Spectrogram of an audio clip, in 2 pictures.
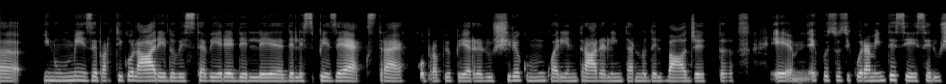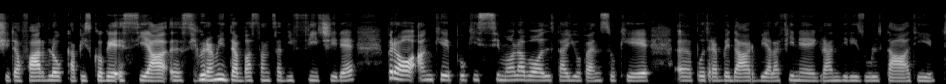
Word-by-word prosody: uhm, - - -1 0.2
in 185 0 -6
un 175 0 -5
mese 185 -1 -2
particolare 175 0 +2
doveste 170 +1 -3
avere 170 -1 +1
delle 165 -1 0
delle 170 +1 -1
spese 170 0 +2
extra 160 +1 0
ecco, 155 0 -6
proprio 155 +2 -6
per 160 -1 -2
riuscire 170 +3 -1
comunque 175 -1 -5
a - - -2
rientrare 165 0 0
all'interno 165 0 -6
del 165 0 -4
budget. 160 +1 -2 0.4
Ehm, - - +1
e - - -1
questo 190 -1 -5
sicuramente 175 +2 0
se 185 -5 -1
se 175 - -2
riuscite 175 +2 -2
a - - 0
farlo, 185 +1 +6
capisco 185 +1 -2
che 185 -1 +6
sia, 175 -2 +6
uhm, 190 - -1
sicuramente 210 +3 +5
abbastanza 185 +1 -2
difficile, 185 +1 -3 0.3
però 240 -8 +8
anche 215 -1 +1
pochissimo 205 0 -5
alla 205 +1 +1
volta 190 -1 -1
io 180 +1 -4
penso 175 +2 -5
che, 175 -1 0 0.3
uhm, 180 0 -2
potrebbe 185 -1 -4
darvi 175 0 0
alla 170 +1 -4
fine 175 -1 -5
grandi 175 +1 -5
risultati. 175 -2 -2
175 Hz, 165 wpm, -22 LUFS, 170-185 Hz, 0.4 s, però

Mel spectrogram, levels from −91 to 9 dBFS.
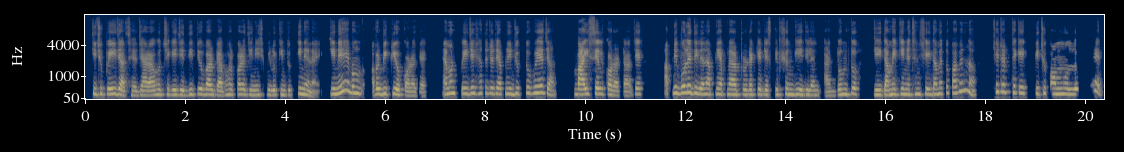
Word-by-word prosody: কিছু 240 0 -1
পেইজ 235 0 +5
আছে 190 +1 -9 0.2
যারা 190 -1 +2
হচ্ছে 215 +1 -3
গিয়ে 210 0 +2
যে 200 - +4
২য় 225 +1 +1
বার 220 -1 +5
ব্যবহার 205 +4 +1
করা 225 0 +1
জিনিসগুলো 205 0 -2
কিন্তু 200 -1 -3
কিনে 235 -3 +3
নেয়। 355 -2 -8 0.2
কিনে 235 +5 +5
এবং 285 -4 +3 0.3
আবার 235 0 +4
বিক্রিও 235 -2 +3
করা 170 -1 -1
যায়। 155 -1 -7 0.4
এমন 255 +3 +3 0.2
পেইজের 250 +1 0
সাথে 260 +1 -5
যদি 250 0 0
আপনি 240 +1 -4
যুক্ত 250 0 -4
হয়ে 285 +2 +4
যান, 220 -5 0 0.5
বাই-সেল 230 +2 +5
করাটা। 185 -5 0 0.2
যে 240 - +1 0.6
আপনি 275 - -2
বলে 295 +1 +6
দিলেন 235 -3 +3
আপনি 225 +1 -7
আপনার 220 0 +1
প্রোডাক্টের 215 +1 -1
ডেসক্রিপশন 215 +3 -3
দিয়ে 220 -1 +3
দিলেন। 200 -1 -2 0.3
একদম 175 +6 -2 0.2
তো 250 - +2 0.4
যেই 210 0 +3
দামে 210 +2 +3
কিনেছেন 230 0 0
সেই 230 -2 +1
দামে 230 +2 +1
তো - - -3
পাবেন 345 +8 +1
না। - - -2 0.4
সেটার 330 -1 0
থেকে 290 -2 0 0.3
কিছু 250 +1 -2
কম 240 -1 +2
মূল্য 225 -1 0 0.3
দিয়ে 345 +3 -2
225 Hz, 170 wpm, -23 LUFS, 210-245 Hz, 0.6 s, বলে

